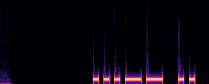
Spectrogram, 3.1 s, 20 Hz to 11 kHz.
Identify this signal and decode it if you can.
Morse code, heard as a keyed tone, about 15 wpm, 700 Hz. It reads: 3I
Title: Single-Letter Single-Number 15wpm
